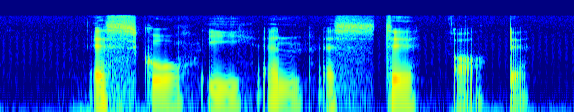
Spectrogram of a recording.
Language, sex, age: Norwegian, male, 25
